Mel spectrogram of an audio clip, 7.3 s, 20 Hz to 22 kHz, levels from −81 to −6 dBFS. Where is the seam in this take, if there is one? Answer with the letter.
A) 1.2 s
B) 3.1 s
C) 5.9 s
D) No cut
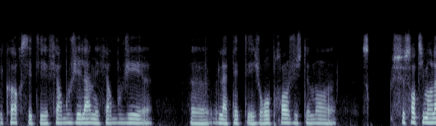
D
